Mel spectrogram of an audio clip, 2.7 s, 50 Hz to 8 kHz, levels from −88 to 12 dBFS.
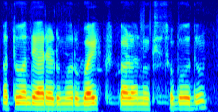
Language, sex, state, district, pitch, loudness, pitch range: Kannada, male, Karnataka, Koppal, 145 Hz, -17 LUFS, 140-150 Hz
